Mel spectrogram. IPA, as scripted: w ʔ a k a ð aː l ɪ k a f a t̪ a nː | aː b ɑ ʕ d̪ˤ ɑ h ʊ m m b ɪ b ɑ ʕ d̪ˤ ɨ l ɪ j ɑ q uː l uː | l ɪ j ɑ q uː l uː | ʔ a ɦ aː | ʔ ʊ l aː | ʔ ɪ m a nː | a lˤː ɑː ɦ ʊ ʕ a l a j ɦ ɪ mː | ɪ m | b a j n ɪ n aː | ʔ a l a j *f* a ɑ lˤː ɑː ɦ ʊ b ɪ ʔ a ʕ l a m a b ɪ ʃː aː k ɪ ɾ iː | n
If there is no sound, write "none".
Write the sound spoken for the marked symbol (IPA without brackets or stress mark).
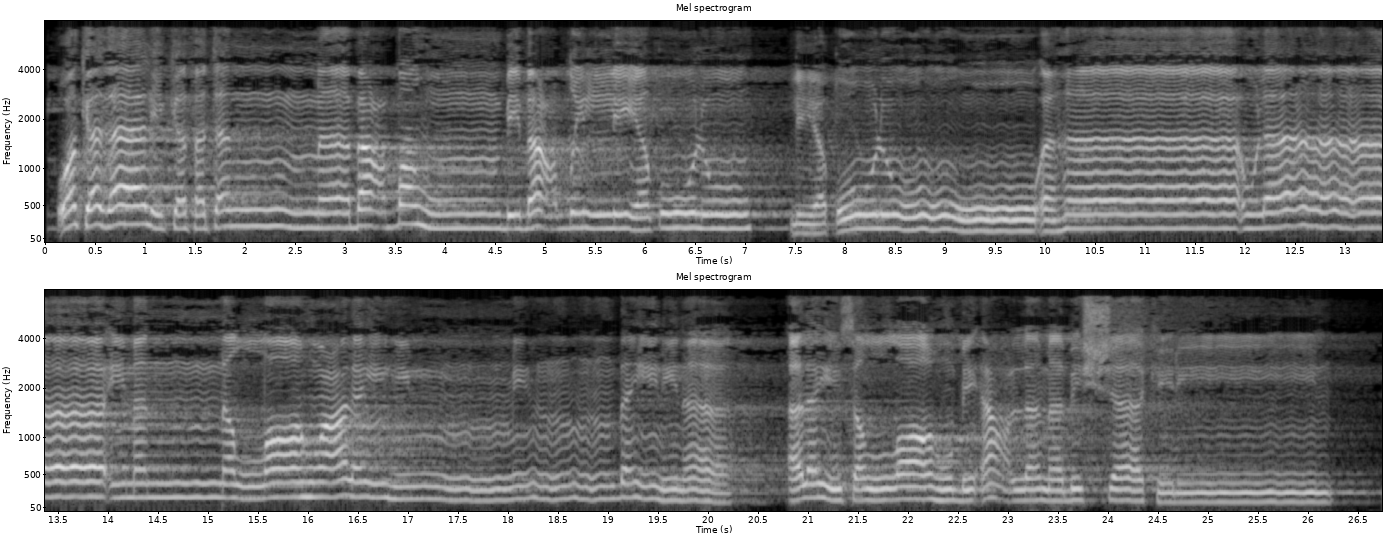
s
